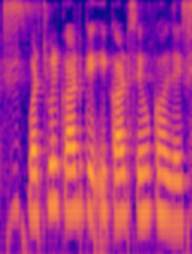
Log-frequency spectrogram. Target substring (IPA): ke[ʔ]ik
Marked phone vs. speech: correct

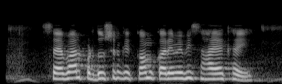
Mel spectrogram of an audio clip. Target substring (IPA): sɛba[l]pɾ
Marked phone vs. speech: correct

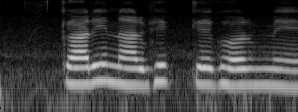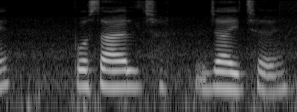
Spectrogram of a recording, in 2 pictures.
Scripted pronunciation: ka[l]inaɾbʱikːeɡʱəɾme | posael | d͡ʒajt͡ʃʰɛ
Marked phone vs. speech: incorrect: ɾ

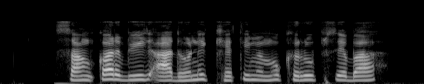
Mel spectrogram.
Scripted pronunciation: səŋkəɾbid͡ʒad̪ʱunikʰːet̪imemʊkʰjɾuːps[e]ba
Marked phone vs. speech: correct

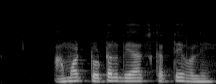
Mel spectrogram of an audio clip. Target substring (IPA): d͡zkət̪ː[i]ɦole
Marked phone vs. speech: incorrect: e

